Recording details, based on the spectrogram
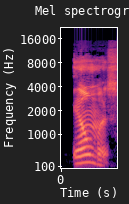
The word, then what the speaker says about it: Ilma: But the Ritz-Carlton Yacht Collection, their CEO, Jim Murin, popped the cork of a 6-liter bottle of Moët and Chandon to signal the start of Yama, is the way I'm guessing this is pronounced. The spelling is... oh, it's I-L-M-A, Ilma's float out. Okay, so Ilma. I thought it was L-L-M-A, and I tried looking that up this morning, and there was no L-L-M-A pronunciation anywhere.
